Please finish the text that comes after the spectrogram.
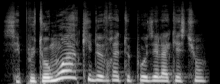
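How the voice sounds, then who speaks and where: A man voicing a small devoted dog in an audiobook, calling out brightly and eagerly. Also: high voice, sing-song, brisk, voice pushed up. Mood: reproachful. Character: small devoted male dog, hopeful and anxious.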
